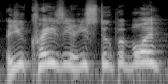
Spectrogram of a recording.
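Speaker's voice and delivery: hammed-up boss losing patience; incredulous boss. Imitating the station boss yelling at young Les Brown. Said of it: "Third day in a row".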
